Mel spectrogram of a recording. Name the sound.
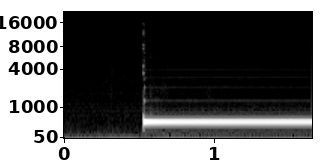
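phone ringtone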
